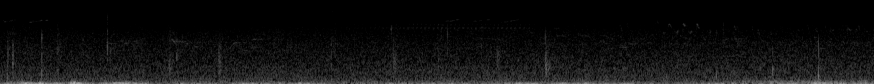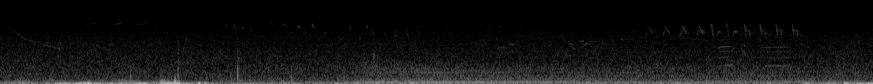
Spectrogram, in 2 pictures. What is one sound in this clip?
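Water laps gently against rocks.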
